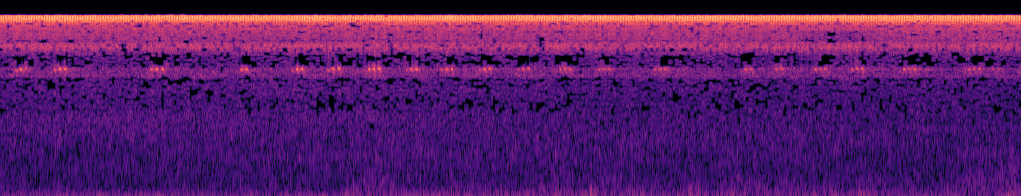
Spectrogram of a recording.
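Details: Crickets chirping in summer countryside beside a golden wheat field, short high pulses repeating steadily several times a second, over a constant high insect hiss, light breeze and low rumble.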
